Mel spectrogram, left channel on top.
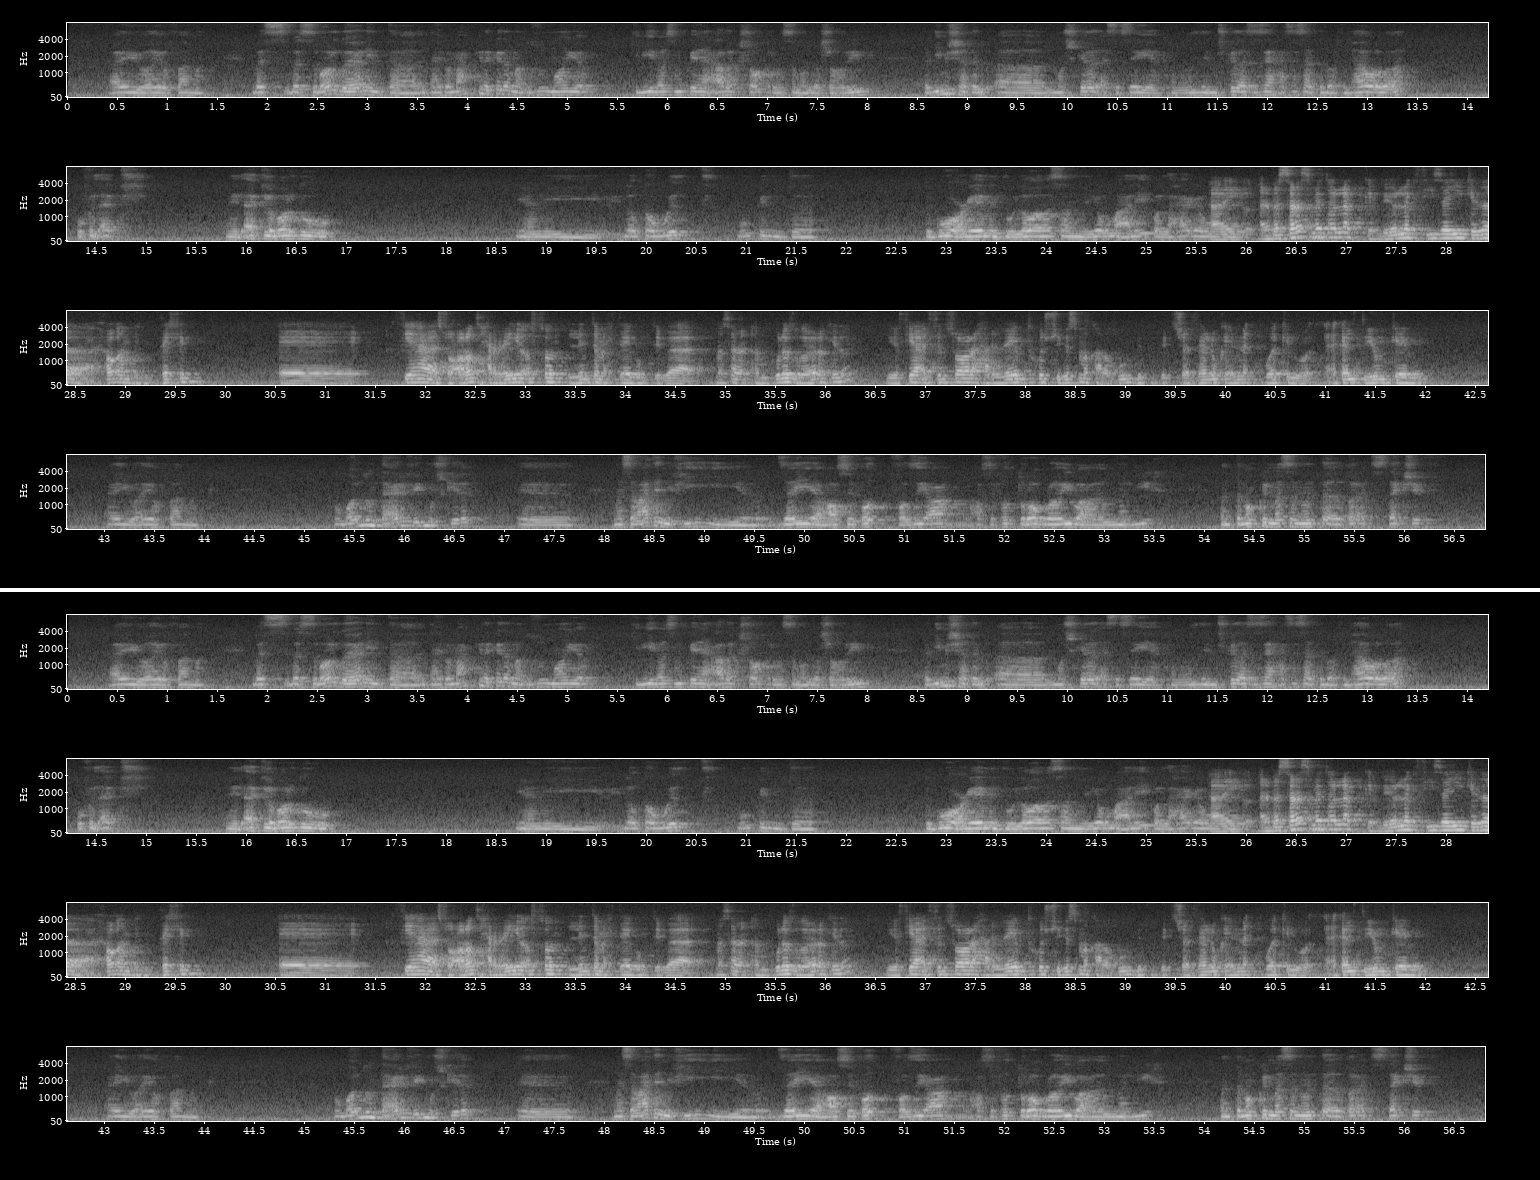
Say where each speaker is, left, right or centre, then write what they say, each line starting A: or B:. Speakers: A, on the right; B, on the right.
A: ايوه ايوه فاهمك بس بس برضه يعني انت انت هيبقى معاك كده كده مخزون ميه كبير بس ممكن يقعدك شهر مثلا ولا شهرين فدي مش هتبقى المشكله الاساسيه فاهم قصدي المشكله الاساسيه حاسسها هتبقى في الهواء بقى وفي الاكل يعني الاكل برضه يعني لو طولت ممكن ت- تجوع جامد واللي هو مثلا يغمى عليك ولا حاجه و...
B: ايوه انا بس انا سمعت
A: و...
B: اقول لك بيقول لك في زي كده حقن بتتاخد آه، فيها سعرات حراريه اصلا اللي انت محتاجه بتبقى مثلا انبوله صغيره كده بيبقى فيها 2000 سعره حراريه بتخش جسمك على طول بت- بتشغله كانك واكل و- اكلت يوم كامل
A: ايوه ايوه فاهمك وبرضه انت عارف ايه المشكلة؟ آه انا سمعت ان في آه، زي عاصفات فظيعة عاصفات تراب رهيبة على المريخ فانت ممكن مثلا وانت طالع تستكشف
